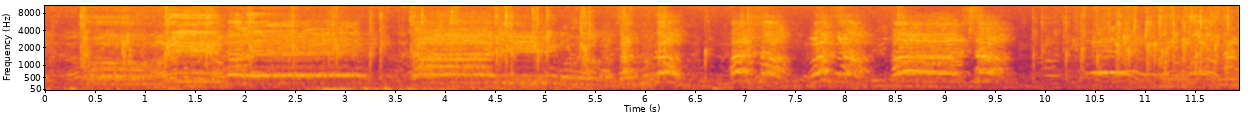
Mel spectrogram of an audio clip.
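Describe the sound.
A large crowd sings the FC Barcelona (Barça) anthem, moving on to its second part, in loud, sustained unison, voices rising and falling together with a few brief dips in volume across the stretch.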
